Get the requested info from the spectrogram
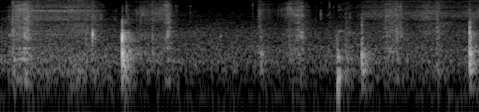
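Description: Chef's knife chopping green onion on a plastic cutting board: several light, uneven taps of the blade on the board.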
